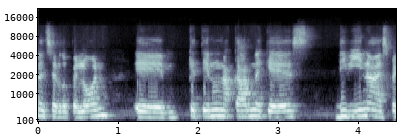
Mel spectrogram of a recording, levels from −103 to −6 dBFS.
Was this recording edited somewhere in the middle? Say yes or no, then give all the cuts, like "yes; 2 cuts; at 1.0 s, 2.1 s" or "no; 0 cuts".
no; 0 cuts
